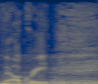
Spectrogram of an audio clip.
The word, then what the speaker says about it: Valkyrie: Yeah, Valkyrie.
